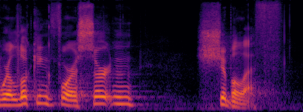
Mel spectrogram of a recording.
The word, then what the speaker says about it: shibboleth: They would say shibboleth. And all the Ephraimites pronounced it Sibboleth, and they could immediately tell they were Ephraimites.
